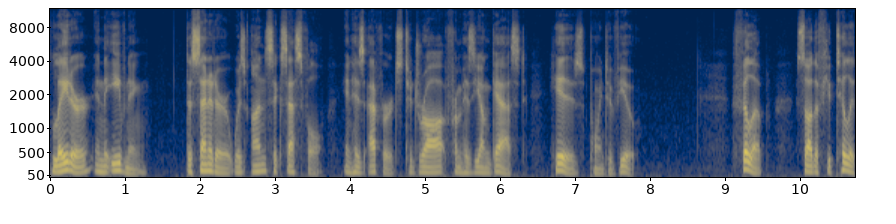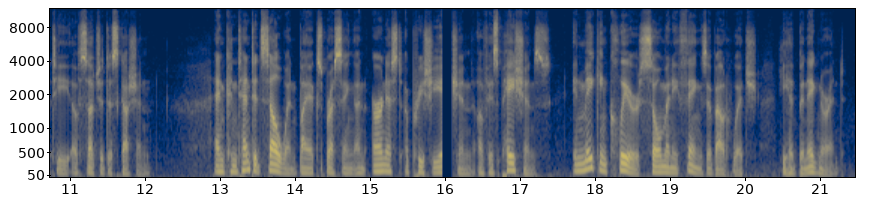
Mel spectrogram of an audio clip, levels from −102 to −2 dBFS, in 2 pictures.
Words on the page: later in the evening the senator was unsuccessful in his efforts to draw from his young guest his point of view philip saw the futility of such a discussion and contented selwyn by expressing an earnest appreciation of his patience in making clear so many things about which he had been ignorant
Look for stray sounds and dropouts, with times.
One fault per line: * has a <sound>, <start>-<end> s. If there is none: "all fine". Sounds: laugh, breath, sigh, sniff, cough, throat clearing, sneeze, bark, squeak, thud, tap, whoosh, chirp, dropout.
* has a dropout, 15.9-16.1 s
